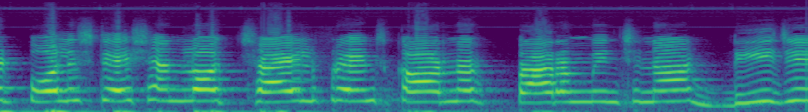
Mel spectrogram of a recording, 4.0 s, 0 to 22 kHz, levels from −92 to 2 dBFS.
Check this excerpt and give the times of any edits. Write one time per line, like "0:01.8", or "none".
none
